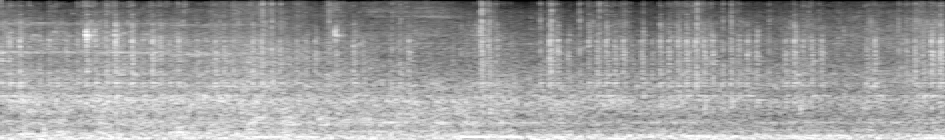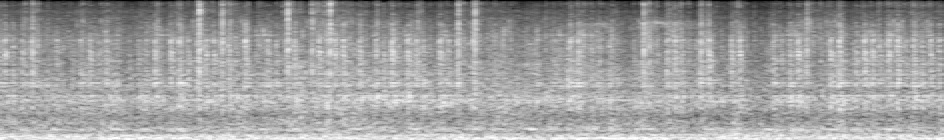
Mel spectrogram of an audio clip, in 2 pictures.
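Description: Bicycle riding heard from a camera mounted on the bike: a steady low rumble of wind on the microphone, with scattered light clicks and rattles from the bike, more of them in the second half.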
